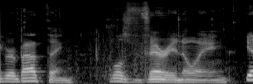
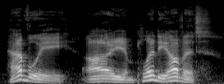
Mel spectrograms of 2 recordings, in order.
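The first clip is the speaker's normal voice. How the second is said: louder, hammed-up Irish brogue; Irish accent; 5 dB louder than usual. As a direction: answer heartily in a put-on Irish accent. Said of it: "gone Irish all of a sudden".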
